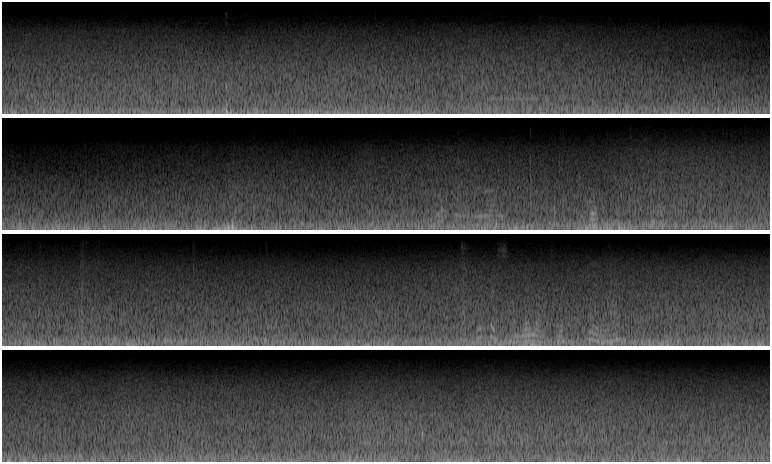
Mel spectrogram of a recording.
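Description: Wind buffeting the microphone over a steady wash of ocean surf, with a couple of brief thumps.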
